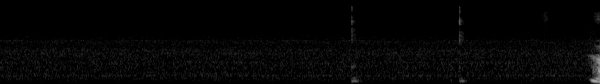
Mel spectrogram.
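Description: Two computer mouse clicks about a second apart, then a fainter third, over a quiet steady hiss.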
